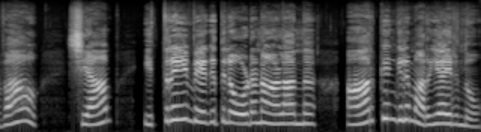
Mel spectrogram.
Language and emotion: Malayalam, surprised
